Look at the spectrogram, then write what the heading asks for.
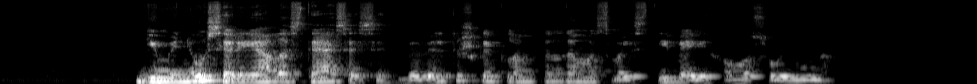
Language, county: Lithuanian, Marijampolė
